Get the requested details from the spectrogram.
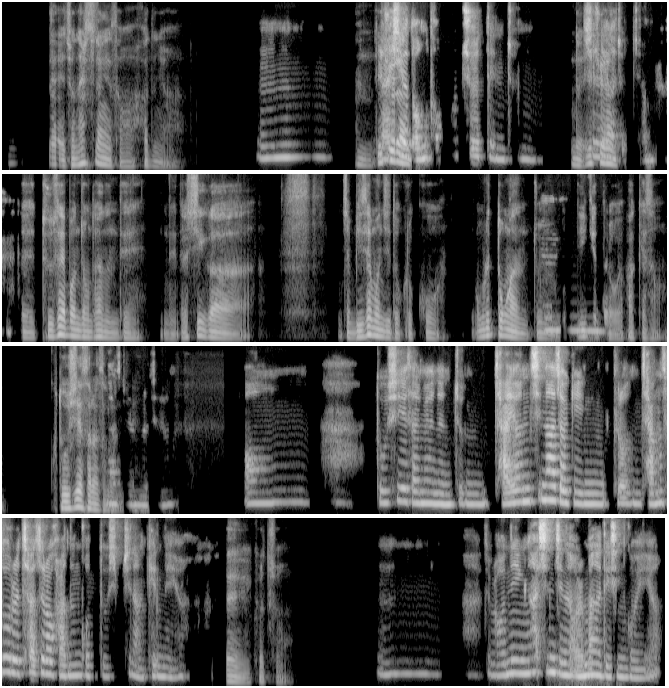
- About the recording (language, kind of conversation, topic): Korean, unstructured, 운동을 하면서 가장 즐거웠던 순간은 언제였나요?
- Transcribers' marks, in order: other background noise; laugh; tapping; distorted speech; static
